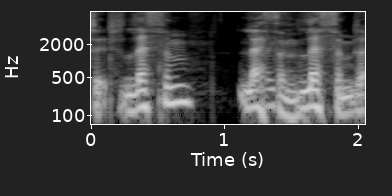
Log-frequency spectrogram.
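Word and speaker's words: Lethem: Adapted from a novel by, is it Jonathan Latham? Is that how you pronounce it? Latham. Is that how you say it? Latham.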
